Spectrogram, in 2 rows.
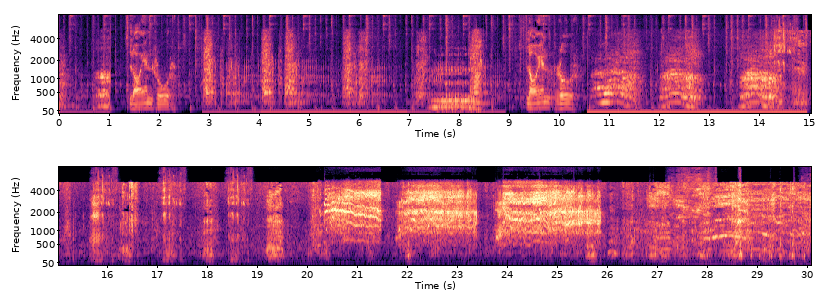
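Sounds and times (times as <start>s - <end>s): lion roaring: 0.0s - 1.0s, 2.8s - 9.0s, 10.5s - 15.0s, 25.3s - 30.0s
pigs grunting: 0.0s - 1.0s, 2.8s - 9.0s, 10.5s - 15.0s, 15.6s - 30.0s
pigs squealing: 0.0s - 1.0s, 2.8s - 8.9s, 10.6s - 15.0s, 15.7s - 30.0s.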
